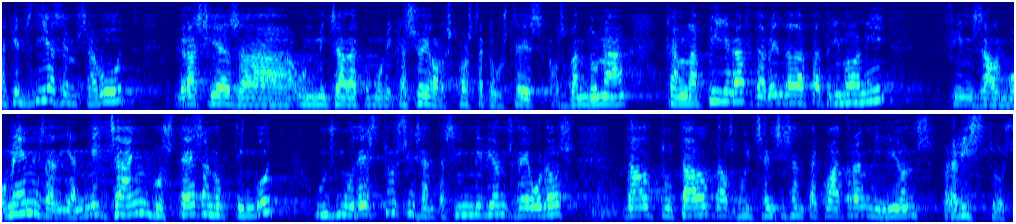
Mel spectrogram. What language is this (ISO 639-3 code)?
cat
